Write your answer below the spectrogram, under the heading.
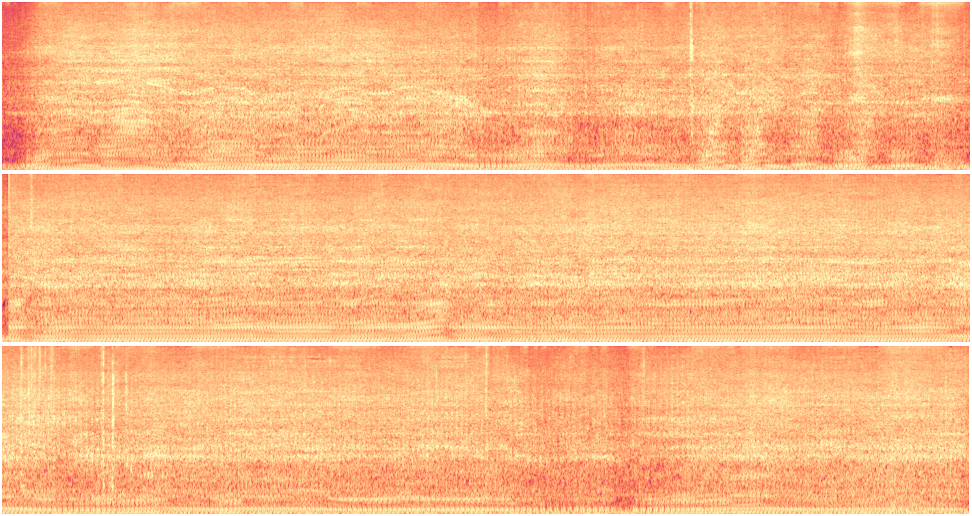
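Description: Off-road motorcycle engine running hard under load in deep sand, its pitch rising and falling again and again as the throttle is worked to keep momentum.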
